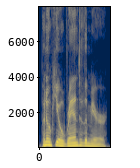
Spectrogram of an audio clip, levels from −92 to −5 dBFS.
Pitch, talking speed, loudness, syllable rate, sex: 135 Hz, 210 wpm, -17 LUFS, 6.1 syllables/s, male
